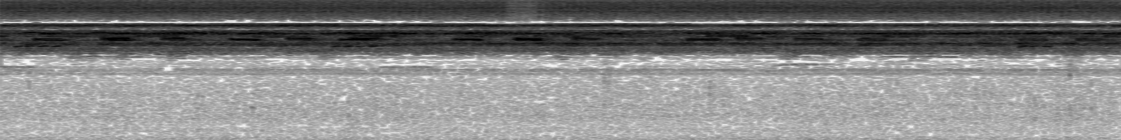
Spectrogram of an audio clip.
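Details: Midnight insect chorus from lush forest on Costa Rica's Osa Peninsula near Corcovado: constant high buzzing and trilling in stacked bands, with faint rhythmic pulsing in the upper layer and nothing else clearly heard.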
